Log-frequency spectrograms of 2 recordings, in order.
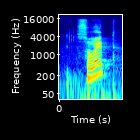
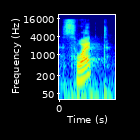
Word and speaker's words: sweat: Subhan Jasur سوال میکنه که استاد میشه تفاوت بین sweat و sweet در تلفظ بگین. یعنی چی؟ Sweat دوستو عزیز عرق مانا میته، sweet بس شیرین مانا میته، شیرین sweet. تلفظش sweat، sweat، sweet، sweet.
